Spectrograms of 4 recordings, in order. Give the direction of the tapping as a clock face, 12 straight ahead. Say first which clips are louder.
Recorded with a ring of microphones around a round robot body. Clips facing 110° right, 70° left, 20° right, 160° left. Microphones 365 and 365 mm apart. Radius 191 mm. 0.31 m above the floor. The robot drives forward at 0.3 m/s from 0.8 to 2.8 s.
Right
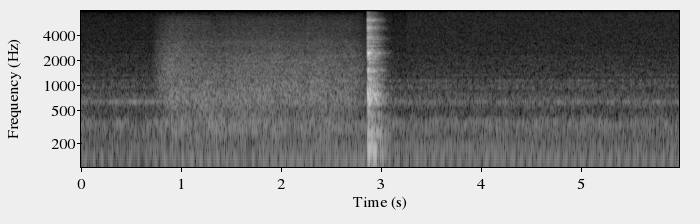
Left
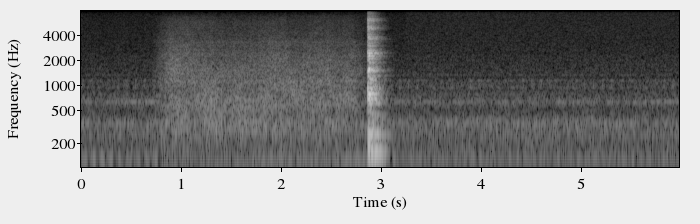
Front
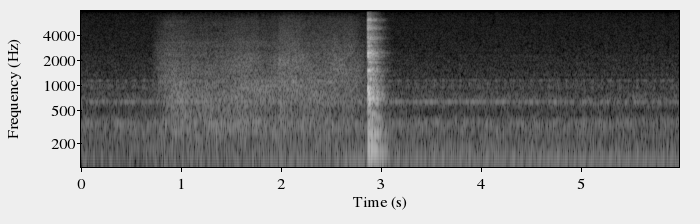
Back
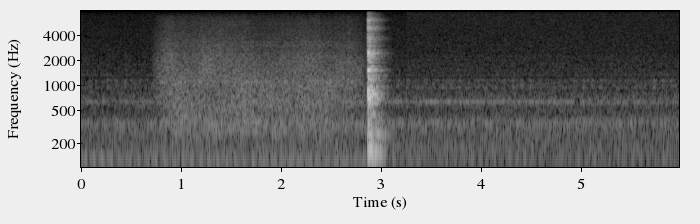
Even, back 2 dB; 4 o'clock.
